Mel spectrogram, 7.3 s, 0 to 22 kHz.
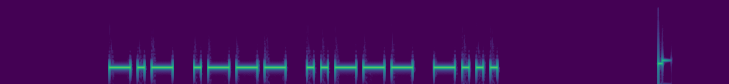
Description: Morse code, heard as a keyed tone, about 17 wpm, 700 Hz. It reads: KJ2B
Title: USA Call Signs - 4 Characters - 2x Character Spacing - 17wpm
